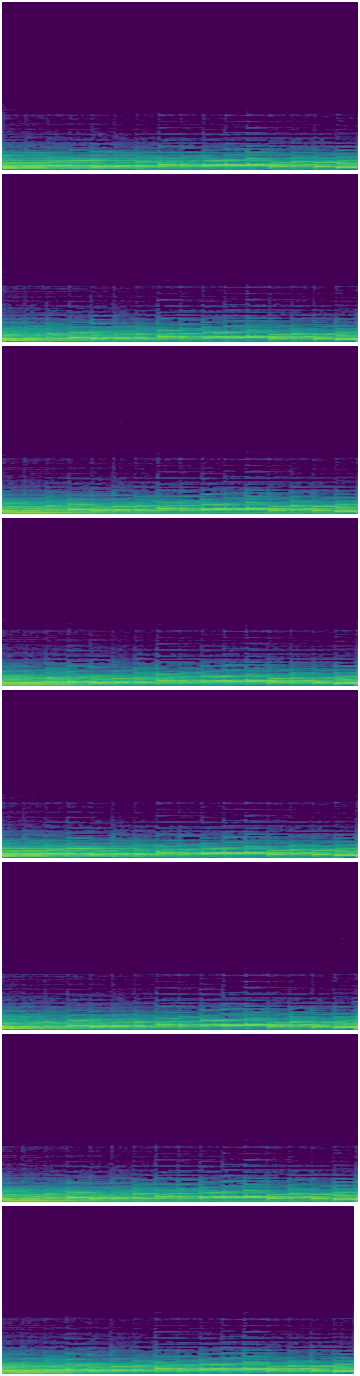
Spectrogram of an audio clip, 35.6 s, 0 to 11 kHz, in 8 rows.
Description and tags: piano pattern 50014 108bpm
piano, old, 108bpm, acoustic, classical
